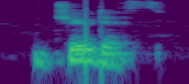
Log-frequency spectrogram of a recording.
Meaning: 1. A female given name from Hebrew 2. A book of the Catholic and Eastern Orthodox canon of the Old Testament, considered apocryphal by Protestants 3. The protagonist of the Biblical book of Judith
- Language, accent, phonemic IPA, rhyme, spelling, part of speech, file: English, Southern England, /ˈd͡ʒuːdɪθ/, -uːdɪθ, Judith, proper noun, LL-Q1860 (eng)-Judith.wav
